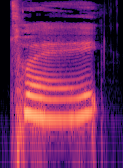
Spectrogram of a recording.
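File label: "cui", Mandarin Chinese, third tone; pinyin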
